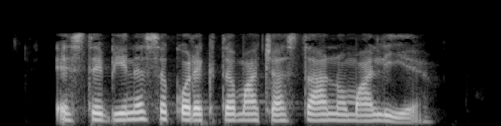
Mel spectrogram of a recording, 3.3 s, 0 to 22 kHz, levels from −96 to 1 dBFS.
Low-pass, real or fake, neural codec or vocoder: 7.2 kHz; real; none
